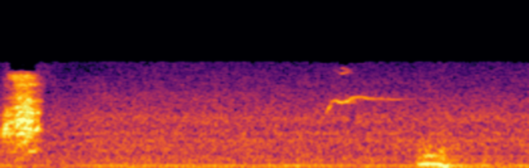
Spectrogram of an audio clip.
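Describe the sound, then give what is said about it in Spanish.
A short, high-pitched cartoonish yelp of the character Ned Flanders bursts out right at the start, then a quiet stretch with a faint thin whine and a low brief grunt near the end. “Pero la de Virgo, mira, déjame les represento con, un, con un sonido.”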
